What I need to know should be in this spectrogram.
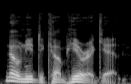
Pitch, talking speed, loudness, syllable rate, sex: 110 Hz, 275 wpm, -18 LUFS, 7.5 syllables/s, male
